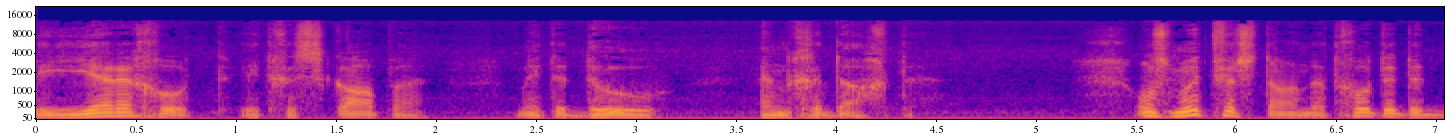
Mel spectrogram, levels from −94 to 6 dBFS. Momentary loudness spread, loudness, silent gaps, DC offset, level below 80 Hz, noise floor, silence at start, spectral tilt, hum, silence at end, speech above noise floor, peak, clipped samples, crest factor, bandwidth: 15 LU; -23 LUFS; none; under 0.1%; -42 dBFS; -49 dBFS; 0 s; -5 dB/octave; none; 0 s; 27 dB; -4 dBFS; under 0.1%; 20 dB; 13 kHz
